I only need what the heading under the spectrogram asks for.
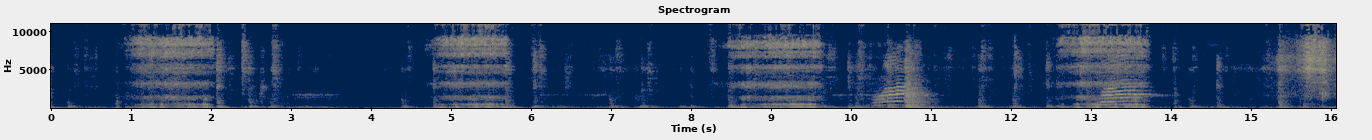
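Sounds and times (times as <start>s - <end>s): dog snoring: 0.8s - 2.2s, 4.7s - 5.9s, 8.4s - 9.7s, 12.5s - 13.7s.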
